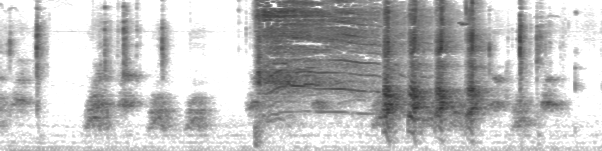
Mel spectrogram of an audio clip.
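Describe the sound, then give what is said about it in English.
Two dogs, one of them a little dog, bark back and forth at each other in short, choppy bursts, broken by a drawn-out yowling whine, then a rapid run of loud, sharp barks that tapers into a few softer yaps. No one speaks. “I'm just waiting for them to stop barking.”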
